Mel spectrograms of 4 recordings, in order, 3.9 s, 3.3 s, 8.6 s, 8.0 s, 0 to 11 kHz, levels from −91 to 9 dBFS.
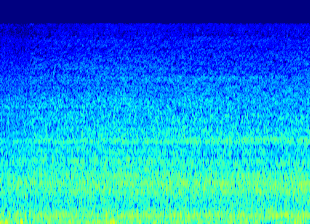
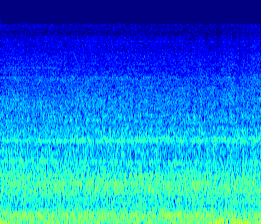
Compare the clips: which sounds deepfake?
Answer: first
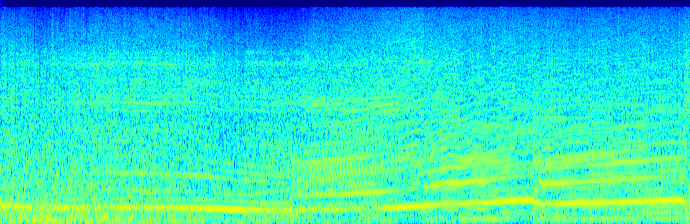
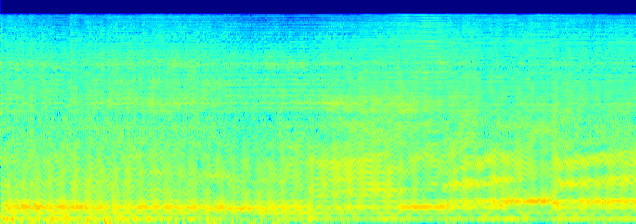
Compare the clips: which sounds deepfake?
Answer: second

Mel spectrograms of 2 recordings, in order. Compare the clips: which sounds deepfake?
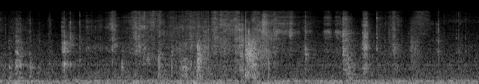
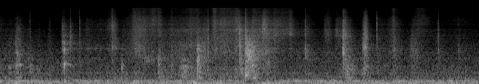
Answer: second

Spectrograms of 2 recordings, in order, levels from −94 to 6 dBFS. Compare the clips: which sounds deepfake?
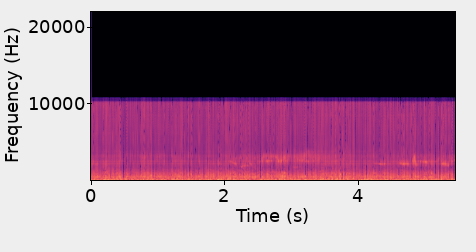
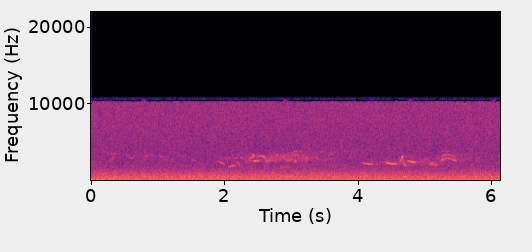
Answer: first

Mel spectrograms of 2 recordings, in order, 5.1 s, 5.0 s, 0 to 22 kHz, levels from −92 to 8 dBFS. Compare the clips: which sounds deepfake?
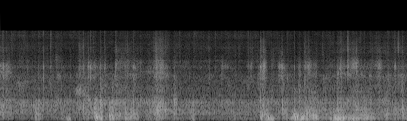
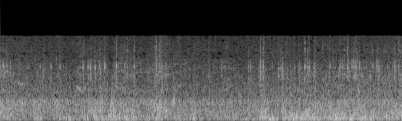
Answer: first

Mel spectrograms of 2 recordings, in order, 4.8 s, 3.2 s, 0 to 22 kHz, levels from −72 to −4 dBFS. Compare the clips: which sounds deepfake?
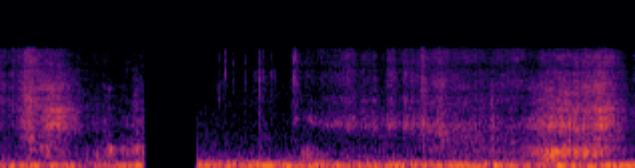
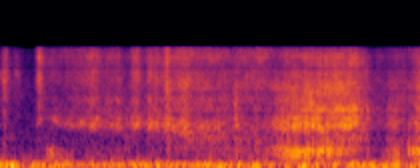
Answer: second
